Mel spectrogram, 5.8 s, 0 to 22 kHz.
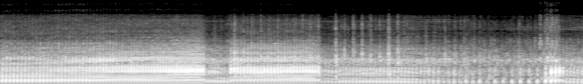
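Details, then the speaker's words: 1972 Honda SL125 yard-sale bike with new battery, running on choke after a cold start: small single thumps steadily, beat dipping and picking up briefly but catching and holding; healthy cold-start running. "cold start chokes off let's see what happens oh there you go yeah that's a good one"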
